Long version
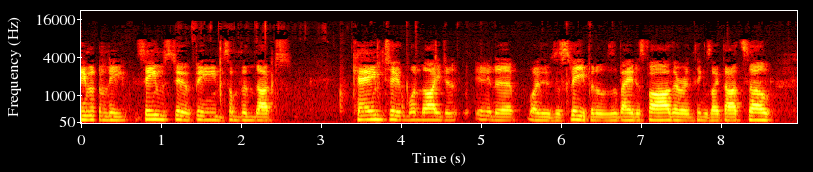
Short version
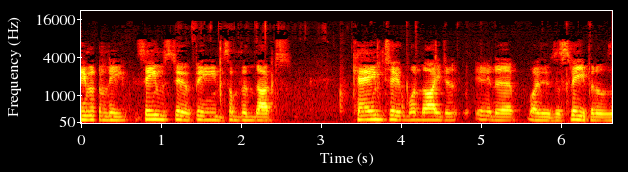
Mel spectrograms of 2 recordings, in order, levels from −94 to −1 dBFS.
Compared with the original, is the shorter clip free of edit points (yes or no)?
yes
